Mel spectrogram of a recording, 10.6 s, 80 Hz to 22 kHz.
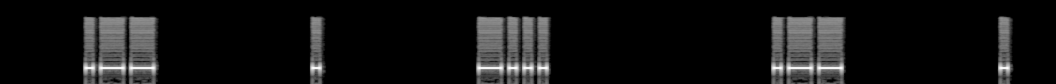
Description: Morse code, heard as a keyed tone, about 16 wpm, spaced as for 5 wpm, 800 Hz. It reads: WEB WE
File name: Sayings / Quotes / Deceive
